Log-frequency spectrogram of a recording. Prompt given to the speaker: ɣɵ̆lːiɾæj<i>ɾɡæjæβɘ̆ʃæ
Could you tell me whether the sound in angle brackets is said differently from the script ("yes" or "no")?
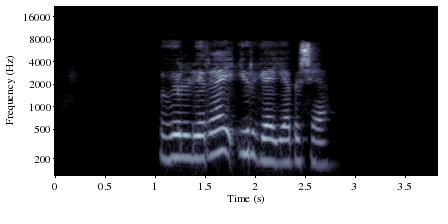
no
